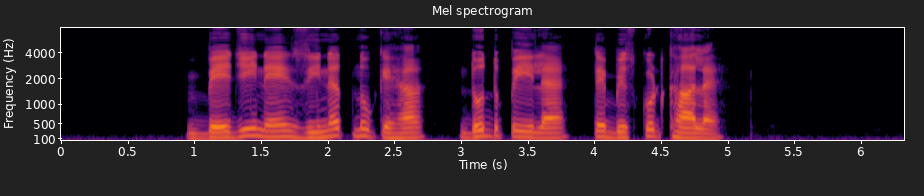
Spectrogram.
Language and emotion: Punjabi, neutral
